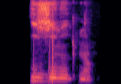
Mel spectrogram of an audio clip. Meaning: hygienically
- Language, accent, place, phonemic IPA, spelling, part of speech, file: French, France, Lyon, /i.ʒje.nik.mɑ̃/, hygiéniquement, adverb, LL-Q150 (fra)-hygiéniquement.wav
